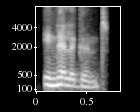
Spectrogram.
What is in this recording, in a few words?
"inelegant", Indian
